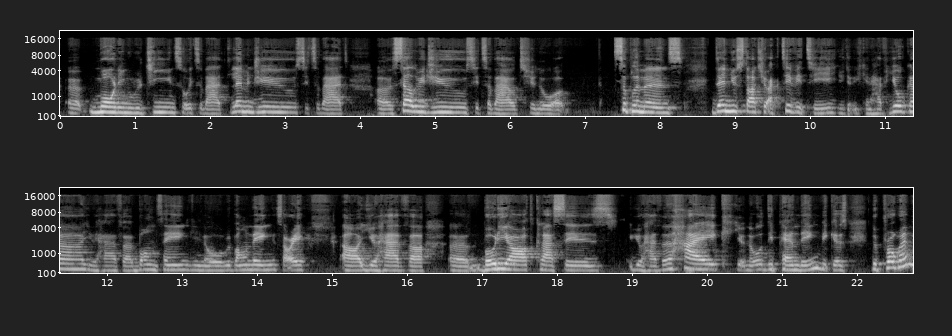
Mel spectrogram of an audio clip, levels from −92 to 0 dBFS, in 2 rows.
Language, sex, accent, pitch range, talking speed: English, female, French, 180-225 Hz, 150 wpm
